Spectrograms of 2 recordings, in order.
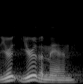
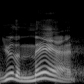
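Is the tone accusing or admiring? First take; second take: accusing; admiring. First: It sounds like a blunt, accusing charge. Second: It sounds like praise, admiring and upbeat. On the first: He is blaming the man for the wrong. The speaker calls it right. "It's you. You're the one" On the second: He is complimenting the man. The speaker calls it wrong. "I always misread this. I'm always wanting to be like, you're the man. But that's not the tone here"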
